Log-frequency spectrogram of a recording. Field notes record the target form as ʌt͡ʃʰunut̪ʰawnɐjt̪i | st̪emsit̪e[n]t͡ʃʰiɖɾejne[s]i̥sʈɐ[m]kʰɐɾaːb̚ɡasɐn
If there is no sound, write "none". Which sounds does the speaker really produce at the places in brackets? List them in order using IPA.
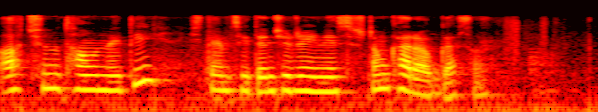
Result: n, s, m

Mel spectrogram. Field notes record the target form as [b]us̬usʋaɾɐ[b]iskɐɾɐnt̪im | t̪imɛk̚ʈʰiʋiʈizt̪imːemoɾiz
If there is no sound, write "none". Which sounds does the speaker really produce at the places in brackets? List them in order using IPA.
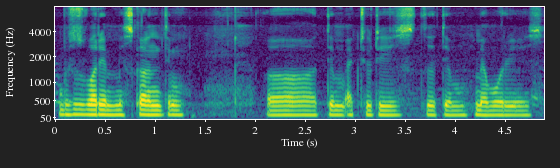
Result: b, m

